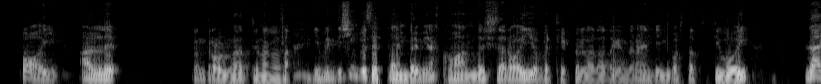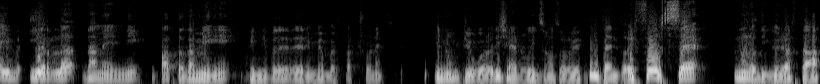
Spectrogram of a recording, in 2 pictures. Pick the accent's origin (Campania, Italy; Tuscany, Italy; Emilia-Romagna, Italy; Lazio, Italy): Campania, Italy; Naples; sono napoletano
